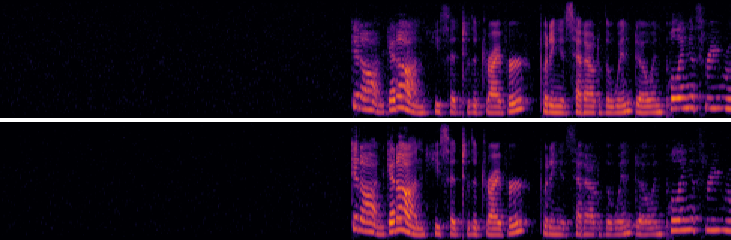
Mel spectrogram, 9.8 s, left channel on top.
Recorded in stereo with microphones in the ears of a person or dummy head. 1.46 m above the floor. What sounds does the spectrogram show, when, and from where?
4.7 s a woman speaking: 60° right (ahead or behind), 1.4 m; by 9.8 s 75° left (ahead or behind), 1.8 m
